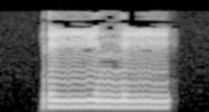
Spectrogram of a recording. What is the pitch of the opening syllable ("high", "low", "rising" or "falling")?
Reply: high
